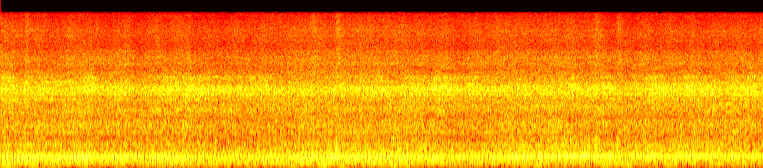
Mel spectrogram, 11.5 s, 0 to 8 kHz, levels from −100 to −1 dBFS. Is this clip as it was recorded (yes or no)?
yes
